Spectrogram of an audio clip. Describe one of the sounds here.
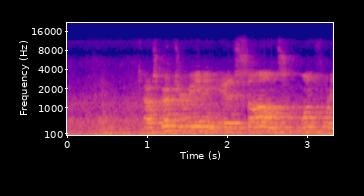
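A piano plays.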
